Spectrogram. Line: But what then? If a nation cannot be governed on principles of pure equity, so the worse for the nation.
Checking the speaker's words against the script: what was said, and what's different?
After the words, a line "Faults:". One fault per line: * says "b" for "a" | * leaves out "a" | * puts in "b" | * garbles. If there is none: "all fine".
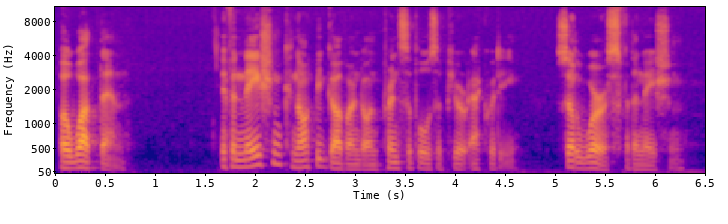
But what then? If a nation cannot be governed on principles of pure equity, so the worse for the nation.
Faults:
all fine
